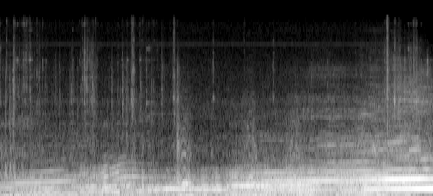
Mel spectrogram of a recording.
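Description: Car engine accelerating hard under load. Its pitch bends about two seconds in, then climbs steadily and gets louder toward the end.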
